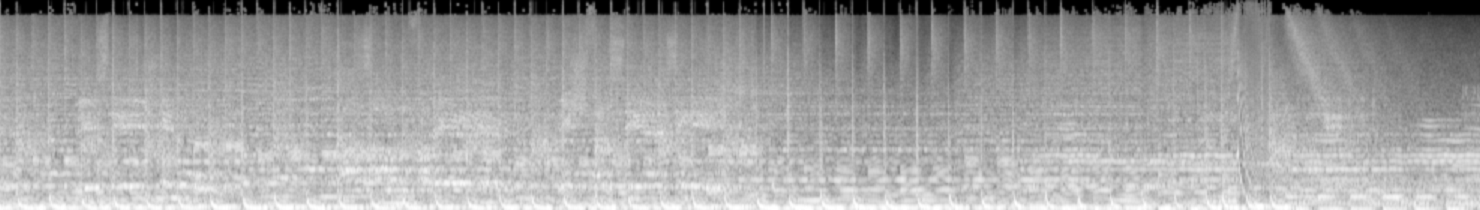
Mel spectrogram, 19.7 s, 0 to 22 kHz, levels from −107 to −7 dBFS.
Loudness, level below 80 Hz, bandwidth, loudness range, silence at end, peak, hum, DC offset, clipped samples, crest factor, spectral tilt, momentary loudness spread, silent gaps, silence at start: -12 LUFS; -12 dBFS; 18 kHz; 2 LU; 0 s; 0 dBFS; none; under 0.1%; under 0.1%; 10 dB; -5 dB/octave; 3 LU; none; 0 s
